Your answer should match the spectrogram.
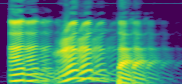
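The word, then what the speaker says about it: أنعمت: Jelas bagaimana? Anamta. Annnya bukan amnya tapi anamta.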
